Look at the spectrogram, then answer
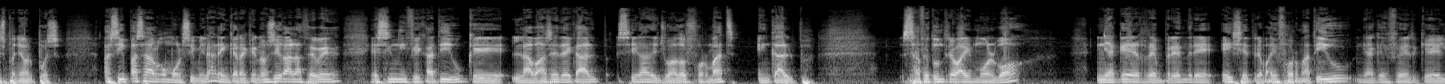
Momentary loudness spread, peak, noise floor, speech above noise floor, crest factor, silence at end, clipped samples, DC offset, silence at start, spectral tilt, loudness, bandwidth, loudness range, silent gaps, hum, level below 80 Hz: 7 LU; 0 dBFS; -39 dBFS; 27 dB; 12 dB; 0 s; under 0.1%; under 0.1%; 0 s; -4.5 dB/octave; -12 LUFS; 15.5 kHz; 2 LU; none; none; -26 dBFS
